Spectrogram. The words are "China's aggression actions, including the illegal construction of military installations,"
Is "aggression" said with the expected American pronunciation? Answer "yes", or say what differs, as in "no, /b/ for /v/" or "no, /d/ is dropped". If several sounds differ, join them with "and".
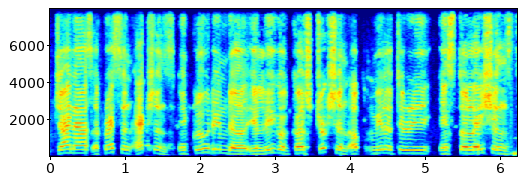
no, /s/ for /ʃ/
